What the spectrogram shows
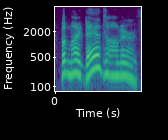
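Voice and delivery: very high, drawn-out, dragged whine. Joking about the film's plot, answering in a whiny Spock voice. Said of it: "That was my whiny Spock".

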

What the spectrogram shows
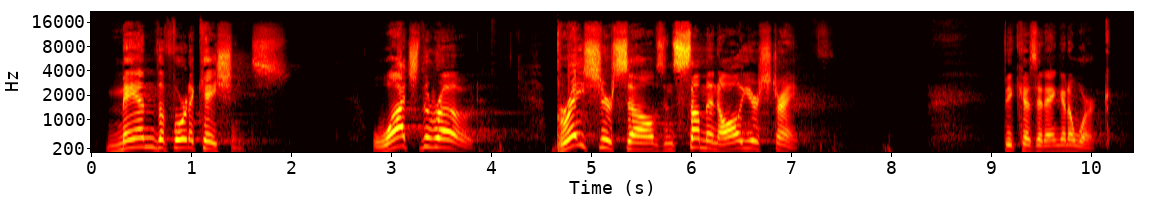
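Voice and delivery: mock prophet voice, dry and sarcastic. Quoting Nahum's warning to Nineveh: imitating a sarcastic prophet. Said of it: "And then sarcastically".

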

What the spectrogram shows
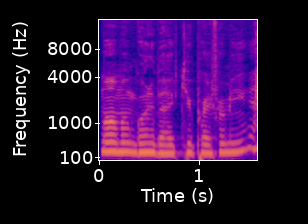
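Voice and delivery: deep, low put-on voice. A mother acts out her big son walking into the room to ask her, imitating a son's deep voice. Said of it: "walk into the room with this deep voice and be like".

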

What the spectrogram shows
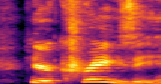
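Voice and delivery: very high, winded, gasping words. An official staggers out of a water trough, away from his attacker, gasping. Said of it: "he gasped".

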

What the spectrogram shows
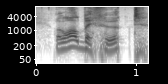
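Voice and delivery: put-on Irish accent. Showing a phrase learned to say in another accent: Irish accent. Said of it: "my Irish accent isn't strong".

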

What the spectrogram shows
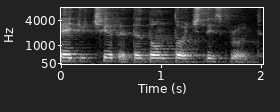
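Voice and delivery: normal talking voice

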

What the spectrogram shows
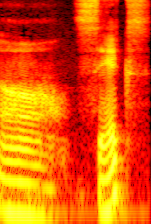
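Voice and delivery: as bored as possible, deadpan. Retelling a reply to a girl at a masquerade ball: retelling trying to sound bored. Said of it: "I tried to sound as bored as possible".

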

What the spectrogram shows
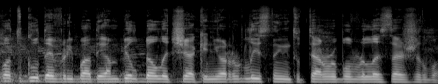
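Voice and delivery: put-on Russian accent. Introducing the podcast terrible realization to listeners, in a fake russian accent. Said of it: "Why is Bill Belichick Russian?".

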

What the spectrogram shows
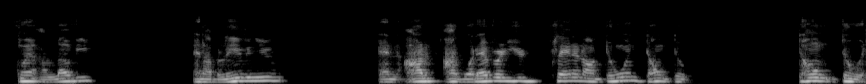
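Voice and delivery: put-on teary pleading voice, close to crying. Retelling what a man said to him while tearing up, imitating tearful pleading. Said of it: "he starts tearing up and he goes".

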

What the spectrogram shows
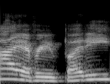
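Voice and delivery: very loud put-on 1950s sitcom housewife voice. On a podcast, the co-host greets everybody, sounding like a 1950s sitcom housewife. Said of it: "you sounded like a 1950s housewife from a sitcom".

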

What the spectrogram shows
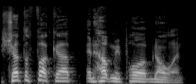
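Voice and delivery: ordinary talk

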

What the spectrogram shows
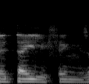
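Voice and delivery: ordinary talk, nothing marked

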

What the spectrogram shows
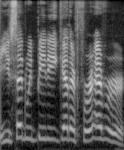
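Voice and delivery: put-on high, weepy, sobbing, tearful crying voice. Retelling a horror scene where a severed head talks to Ash: imitating Linda crying. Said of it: "starts talking to him like Linda would and starts crying".

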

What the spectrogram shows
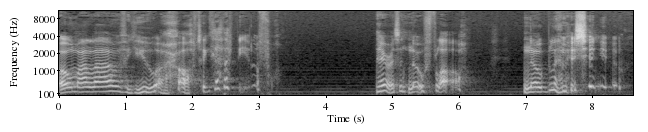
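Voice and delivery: voice choking up, near tears, slow, swooping. Speaker reads a bible verse recalling his wife on their wedding day: holding back tears. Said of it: "I'm trying not to cry".

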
